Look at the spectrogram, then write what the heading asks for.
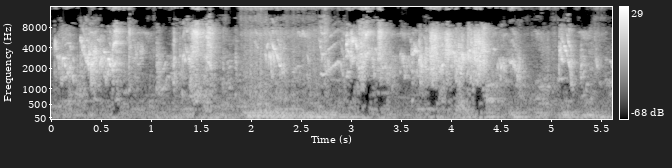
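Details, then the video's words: Several budgerigars warbling as a breeding stimulus, with scratchy chattering phrases, squeaks and rapid twitters that rise and fall in intensity, with a faint low hum beneath. "صوت طيور البادجي ــ تحفيز للتزاوج."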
